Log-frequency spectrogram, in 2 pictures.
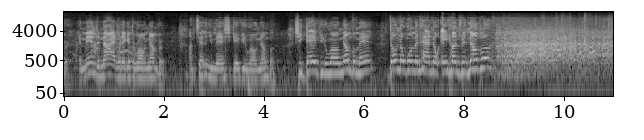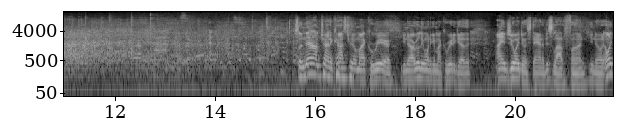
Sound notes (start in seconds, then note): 8.6 audience laughs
